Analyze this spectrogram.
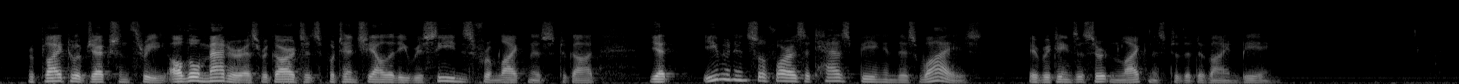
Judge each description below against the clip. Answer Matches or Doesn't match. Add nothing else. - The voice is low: Matches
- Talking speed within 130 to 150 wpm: Matches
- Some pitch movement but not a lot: Doesn't match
